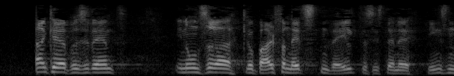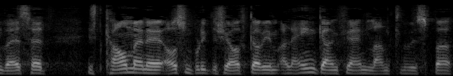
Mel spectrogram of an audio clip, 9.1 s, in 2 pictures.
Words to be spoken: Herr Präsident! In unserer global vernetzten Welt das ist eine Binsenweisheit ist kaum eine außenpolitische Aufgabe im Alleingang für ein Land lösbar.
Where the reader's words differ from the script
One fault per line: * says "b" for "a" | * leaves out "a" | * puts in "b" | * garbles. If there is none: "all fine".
all fine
